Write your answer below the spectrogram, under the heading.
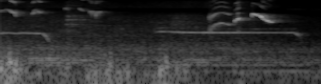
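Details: Ringed orange-headed thrush kept in captivity, in song after moulting: sweet high slurred whistles, a long level whistled tone held over a second, then rapid rising and falling twittered notes with a loud shrill flourish near the end.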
